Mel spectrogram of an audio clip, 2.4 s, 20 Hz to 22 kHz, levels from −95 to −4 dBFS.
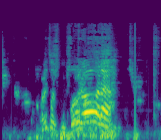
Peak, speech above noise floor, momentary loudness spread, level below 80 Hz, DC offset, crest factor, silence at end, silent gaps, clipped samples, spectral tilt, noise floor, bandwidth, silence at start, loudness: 0 dBFS; 25 dB; 25 LU; -38 dBFS; under 0.1%; 16 dB; 0.35 s; none; under 0.1%; -7 dB/octave; -39 dBFS; 7.8 kHz; 0.05 s; -13 LUFS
